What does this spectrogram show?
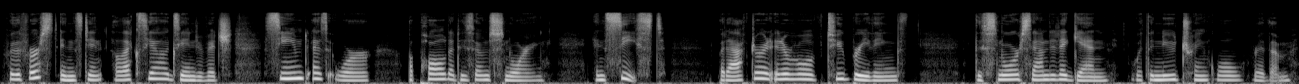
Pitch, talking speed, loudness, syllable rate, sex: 210 Hz, 150 wpm, -16 LUFS, 5.3 syllables/s, female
